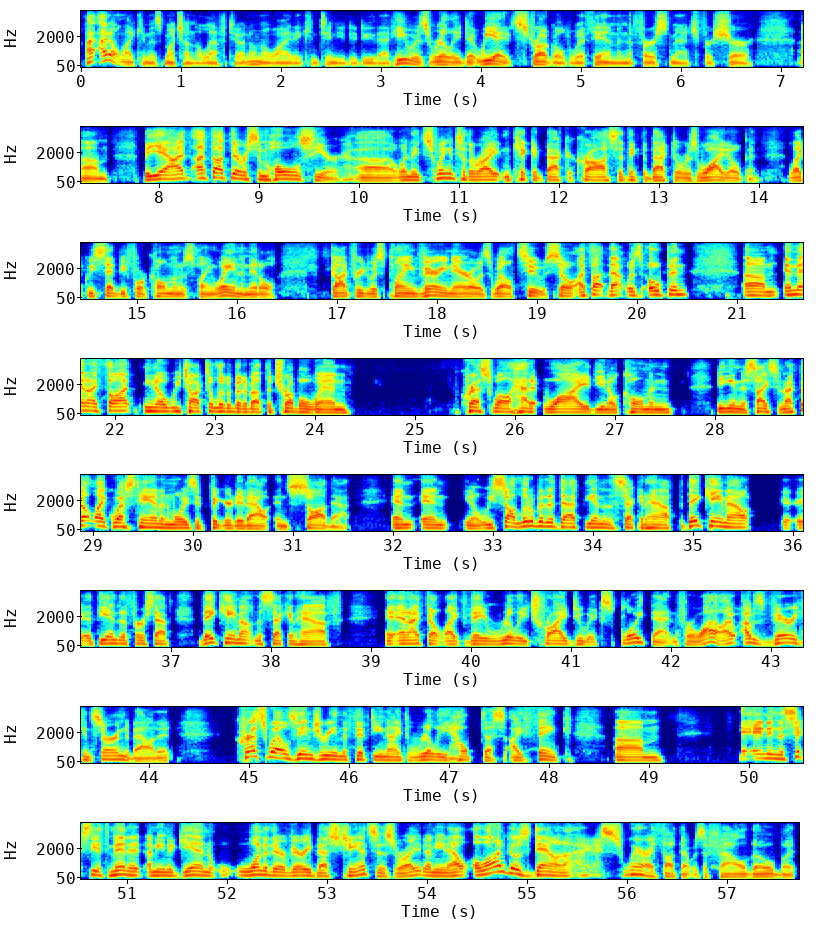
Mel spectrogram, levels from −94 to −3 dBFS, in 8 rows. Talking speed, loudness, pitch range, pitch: 240 wpm, -20 LUFS, 105-150 Hz, 125 Hz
